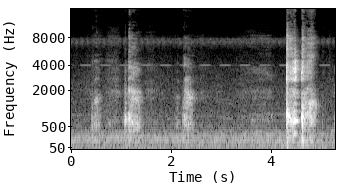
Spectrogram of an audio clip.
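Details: Acted coughing: several short coughs and throat clears ending in two louder coughs, imitating a pocong ghost sick with a cough and unable to go home for mudik; simulated cough, not a real patient.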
